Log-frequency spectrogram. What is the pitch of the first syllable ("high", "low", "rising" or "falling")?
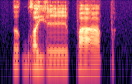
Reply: high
